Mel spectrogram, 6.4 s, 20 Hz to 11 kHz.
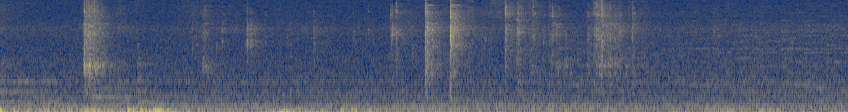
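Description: TenPoint Vapor RS470 crossbow being cocked with its ACUslide crank, which runs almost silently: only handling rumble and a few faint, scattered light ticks are heard over a steady low background tone.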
